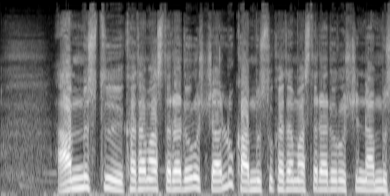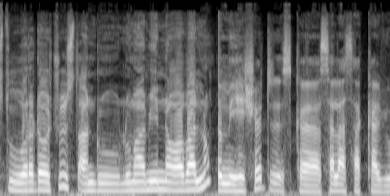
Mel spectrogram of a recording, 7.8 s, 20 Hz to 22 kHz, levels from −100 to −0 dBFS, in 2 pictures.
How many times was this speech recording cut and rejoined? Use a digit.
1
